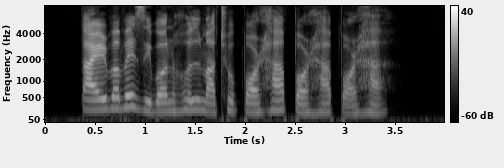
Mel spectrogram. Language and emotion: Assamese, neutral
